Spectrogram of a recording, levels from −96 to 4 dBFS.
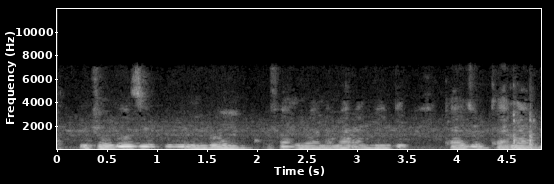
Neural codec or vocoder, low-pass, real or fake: none; 7.2 kHz; real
